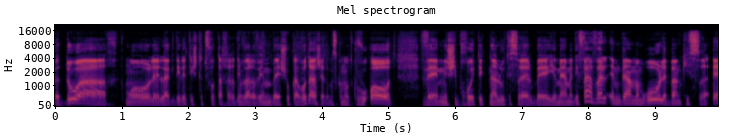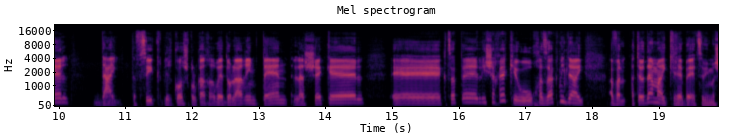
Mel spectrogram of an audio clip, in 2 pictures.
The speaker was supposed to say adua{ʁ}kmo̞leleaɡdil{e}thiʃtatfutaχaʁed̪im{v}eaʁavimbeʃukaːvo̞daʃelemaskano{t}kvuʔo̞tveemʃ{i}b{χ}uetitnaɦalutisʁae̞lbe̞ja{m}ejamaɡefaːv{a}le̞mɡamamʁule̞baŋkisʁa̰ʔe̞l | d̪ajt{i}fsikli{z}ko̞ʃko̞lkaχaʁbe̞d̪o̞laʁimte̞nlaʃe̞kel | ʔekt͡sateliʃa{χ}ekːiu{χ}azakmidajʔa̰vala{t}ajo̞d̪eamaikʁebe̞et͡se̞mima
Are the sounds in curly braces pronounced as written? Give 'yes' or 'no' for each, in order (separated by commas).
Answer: no, yes, yes, yes, yes, yes, yes, yes, no, no, yes, yes, yes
